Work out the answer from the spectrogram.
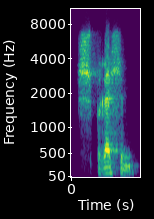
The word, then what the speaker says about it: sprechen: Now, actually, many beginners struggle with this sound, even though you can all produce it. It's a little bit like the Spanish trilled R, like the re, but it's not produced with the tongue, but instead with this part of our throat, the upper part of the throat.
